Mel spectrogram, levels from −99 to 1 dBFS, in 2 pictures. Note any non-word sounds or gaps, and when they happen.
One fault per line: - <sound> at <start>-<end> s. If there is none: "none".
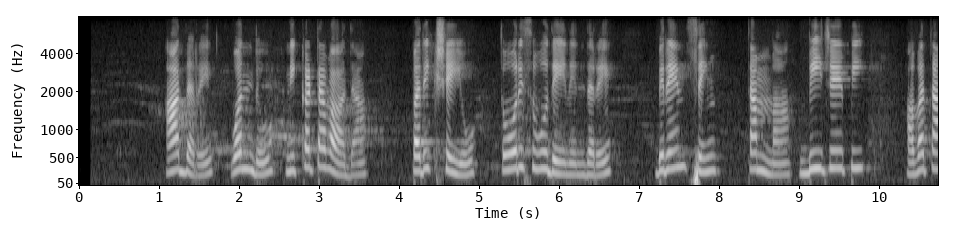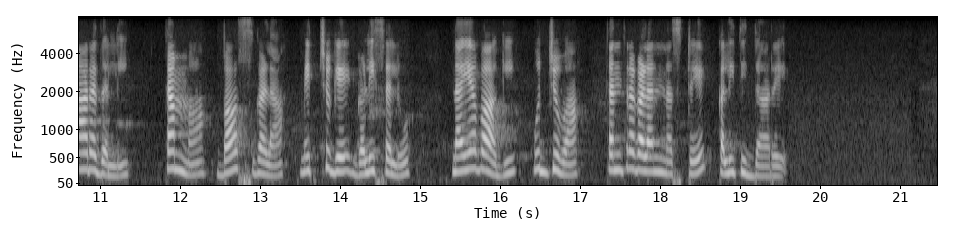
none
